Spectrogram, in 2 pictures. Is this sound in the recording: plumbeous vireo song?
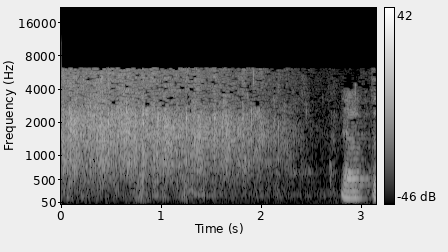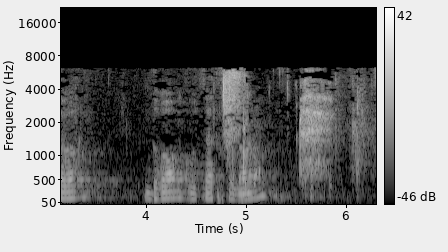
no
